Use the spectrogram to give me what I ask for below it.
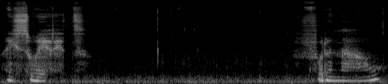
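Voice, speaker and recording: A woman playing a gentle, wry, protective night witch in an intimate audio roleplay, speaking softly and breathily, often near a whisper. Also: fairly low pitch, little pitch movement, slight background noise. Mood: tender, protective. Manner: slow, soft, tender reassurance.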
